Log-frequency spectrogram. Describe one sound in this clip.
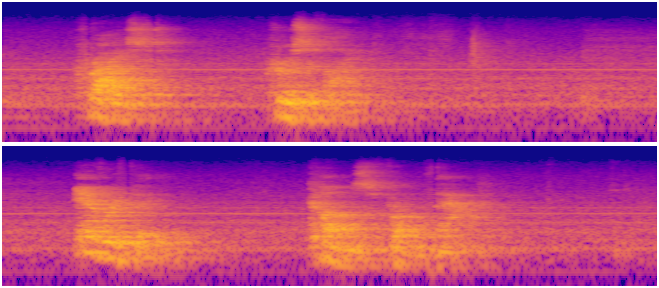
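A man speaks slowly and solemnly in a large echoing hall.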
